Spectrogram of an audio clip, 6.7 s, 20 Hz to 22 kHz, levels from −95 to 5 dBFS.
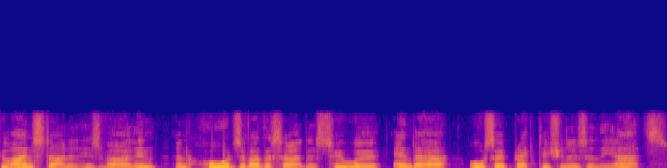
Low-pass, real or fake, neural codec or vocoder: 7.2 kHz; fake; vocoder, 44.1 kHz, 128 mel bands every 256 samples, BigVGAN v2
